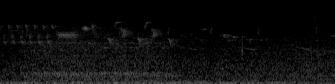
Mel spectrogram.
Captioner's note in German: Einatemgeräusch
